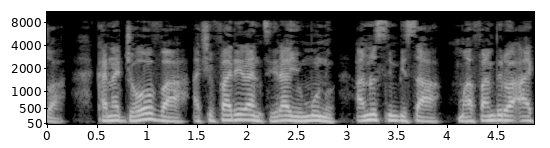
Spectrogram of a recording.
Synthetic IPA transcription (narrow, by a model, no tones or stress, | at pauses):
kanad͡ʒe̞ɦo̞vʱaːt͡ʃifaɾiɾanziɾajo̞mun̤u | ano̞simbisammafambiɾaʔaːke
